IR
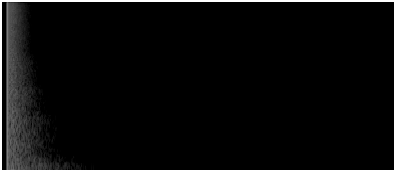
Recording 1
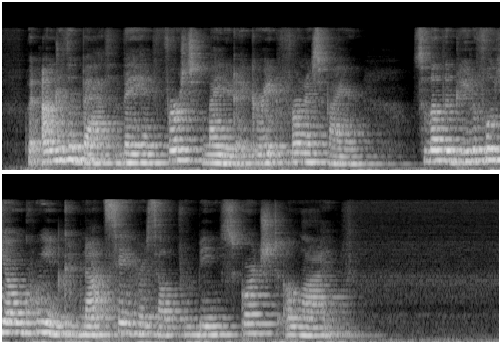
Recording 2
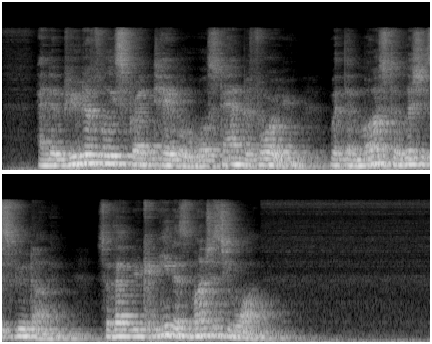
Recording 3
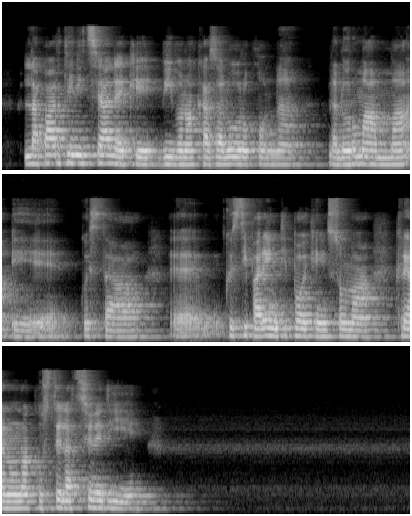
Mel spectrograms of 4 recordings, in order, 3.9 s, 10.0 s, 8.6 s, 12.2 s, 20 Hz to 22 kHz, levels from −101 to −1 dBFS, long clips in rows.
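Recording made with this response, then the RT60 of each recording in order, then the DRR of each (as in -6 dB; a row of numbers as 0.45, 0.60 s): 3; 0.75, 0.75, 0.75 s; -4.5, -11.5, 4.5 dB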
